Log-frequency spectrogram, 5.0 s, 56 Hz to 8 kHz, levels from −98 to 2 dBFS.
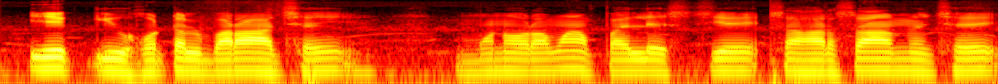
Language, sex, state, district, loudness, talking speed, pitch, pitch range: Maithili, male, Bihar, Saharsa, -19 LUFS, 155 wpm, 120 Hz, 115-125 Hz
